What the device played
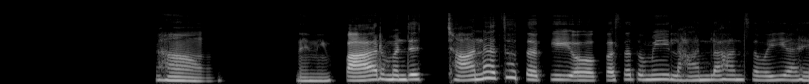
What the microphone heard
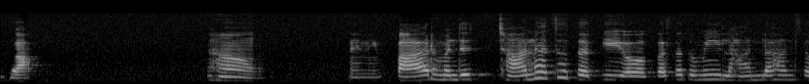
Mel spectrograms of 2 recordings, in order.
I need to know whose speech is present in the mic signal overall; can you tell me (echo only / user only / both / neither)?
echo only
